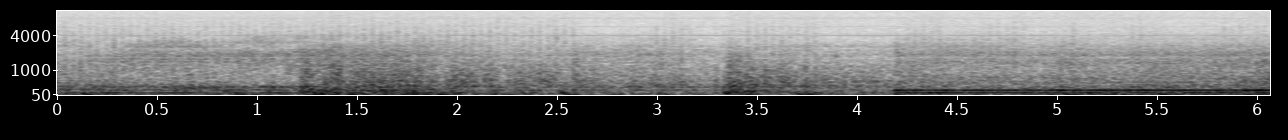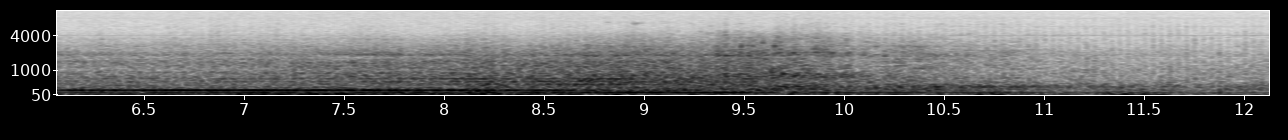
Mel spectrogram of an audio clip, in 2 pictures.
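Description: Tank engine running with a steady low hum that comes in louder about four seconds in and fades near the end.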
